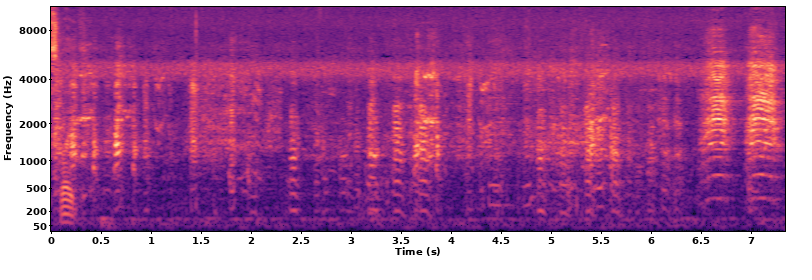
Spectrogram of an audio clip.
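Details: Young domestic ducks, on day 73 of being raised, restless at night around 3 AM; rapid overlapping quacks and nasal chatter from many birds, a human voice briefly near the end, steady background hum.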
